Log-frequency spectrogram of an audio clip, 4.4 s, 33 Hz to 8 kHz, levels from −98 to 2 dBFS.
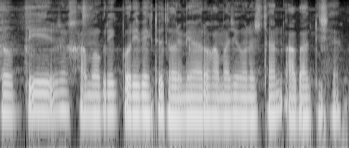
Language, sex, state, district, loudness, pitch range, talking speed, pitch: Assamese, male, Assam, Kamrup Metropolitan, -17 LUFS, 110-120 Hz, 125 wpm, 115 Hz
